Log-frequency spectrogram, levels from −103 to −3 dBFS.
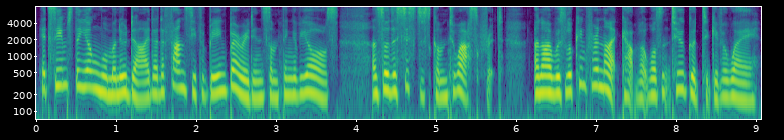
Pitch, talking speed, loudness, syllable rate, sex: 210 Hz, 265 wpm, -18 LUFS, 6.1 syllables/s, female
